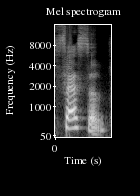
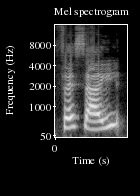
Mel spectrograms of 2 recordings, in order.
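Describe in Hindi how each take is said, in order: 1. आखिरी अक्षर 'sul' जैसा सुनाई देता है। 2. आखिरी अक्षर 'sile' जैसा सुनाई देता है। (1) "यहाँ पे दोनों प्रोनाउंसिएशन है" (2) "यहाँ पे दोनों प्रोनाउंसिएशन है"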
